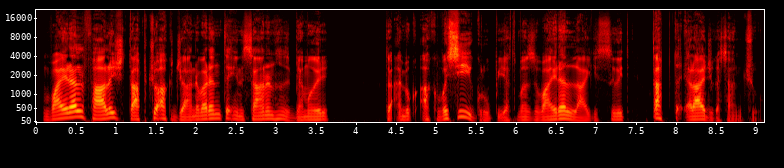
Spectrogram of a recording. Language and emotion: Kashmiri, neutral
